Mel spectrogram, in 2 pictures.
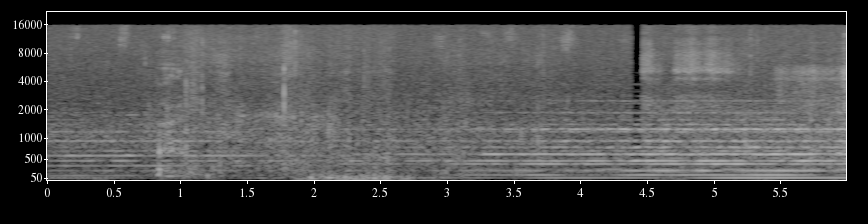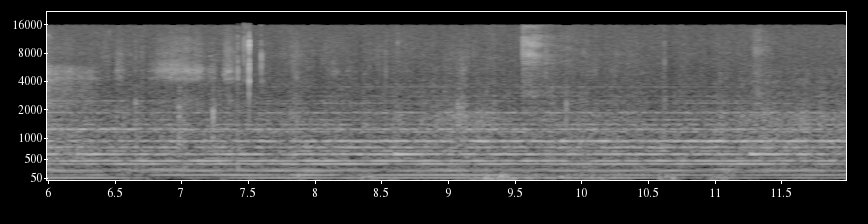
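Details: Sustained music fills the whole stretch, its tones holding level throughout. Soft rustling and faint footsteps sit underneath, but no animal call comes through.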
